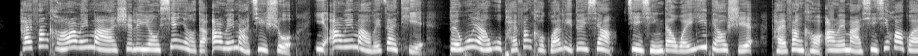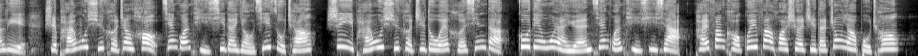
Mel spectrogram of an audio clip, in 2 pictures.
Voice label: 女童

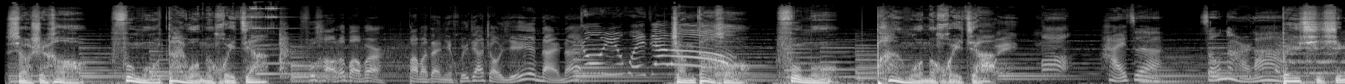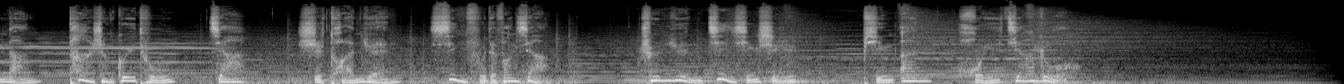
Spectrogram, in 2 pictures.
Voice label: 温情版; 春运进行时

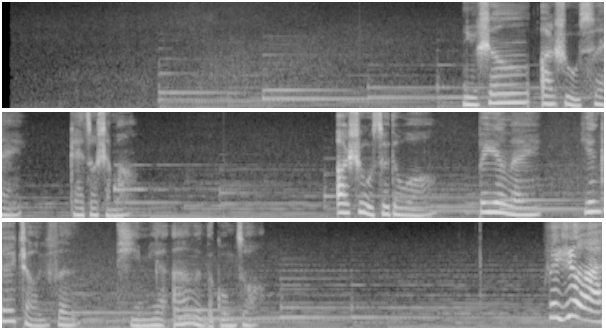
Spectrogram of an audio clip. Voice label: 抒情走心

